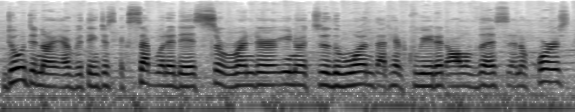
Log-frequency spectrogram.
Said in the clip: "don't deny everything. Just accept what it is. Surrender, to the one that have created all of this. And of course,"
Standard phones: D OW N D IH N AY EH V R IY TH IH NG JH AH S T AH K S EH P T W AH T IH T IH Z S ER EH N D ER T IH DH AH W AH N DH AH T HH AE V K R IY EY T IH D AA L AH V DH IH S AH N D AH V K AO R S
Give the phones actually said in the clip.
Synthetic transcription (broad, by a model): D OW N D IH N AY EH V R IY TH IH NG JH AH S T AH K S EH P T W AH T IH T IH Z S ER EH N D ER T IH DH AH W AH N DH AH T HH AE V K R IY EY T IH D AA L AH V DH IH S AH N AH V K AO R S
